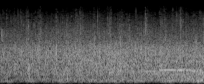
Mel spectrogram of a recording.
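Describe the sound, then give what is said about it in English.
Crowd applause at a tennis tournament fills the whole clip as steady, dense clapping at an even, loud level. “Fabrice Santoro just asking the crowd to applaud Juan Carlos Ferrero”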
